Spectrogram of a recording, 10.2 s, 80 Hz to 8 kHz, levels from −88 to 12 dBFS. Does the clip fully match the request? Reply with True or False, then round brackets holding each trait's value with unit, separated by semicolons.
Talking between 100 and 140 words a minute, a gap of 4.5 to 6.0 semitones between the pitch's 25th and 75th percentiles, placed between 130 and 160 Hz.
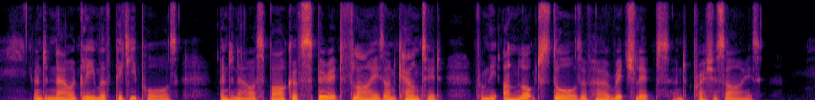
True (135 wpm; 5.0 semitones; 140 Hz)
